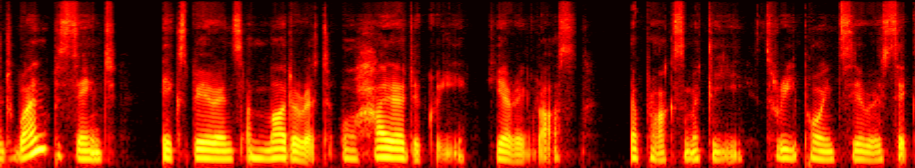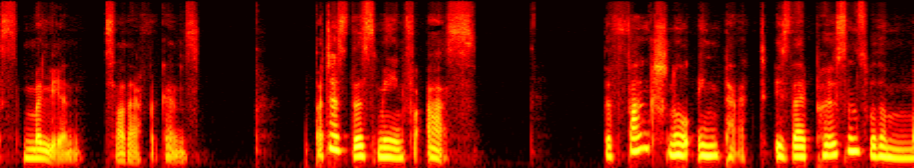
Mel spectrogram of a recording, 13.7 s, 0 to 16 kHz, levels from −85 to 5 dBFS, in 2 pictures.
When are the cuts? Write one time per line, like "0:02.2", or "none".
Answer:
0:03.6
0:09.3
